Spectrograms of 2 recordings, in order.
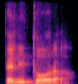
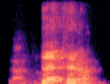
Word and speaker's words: plethora: According to DTM Sarfaraz, how can we pronounce the word Pelithora? Plethora.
